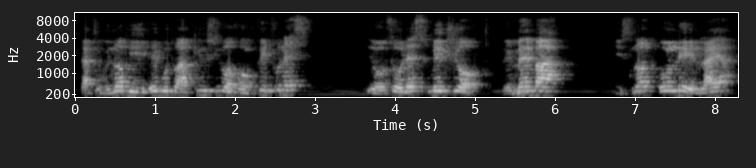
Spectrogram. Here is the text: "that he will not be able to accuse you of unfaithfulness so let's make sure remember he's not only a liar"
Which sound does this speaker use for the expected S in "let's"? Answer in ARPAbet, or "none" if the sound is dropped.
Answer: S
